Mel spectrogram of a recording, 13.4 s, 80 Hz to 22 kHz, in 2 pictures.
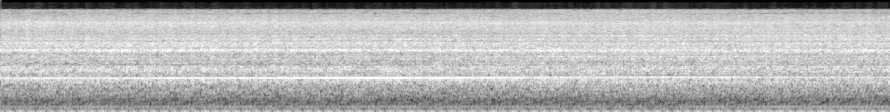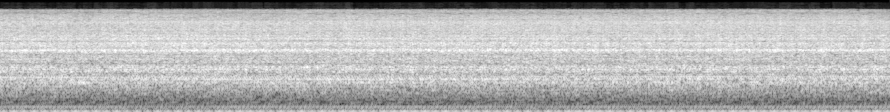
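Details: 2006 6.0 diesel fitted with an 03 turbo at high idle: steady thin whistle over an even engine note; normal turbo whistle.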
